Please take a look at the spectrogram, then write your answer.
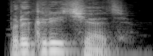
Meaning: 1. to shout, to cry out, to yell 2. to shout (for a certain time), to scream 3. to trumpet, to tout
- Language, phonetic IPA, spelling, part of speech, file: Russian, [prəkrʲɪˈt͡ɕætʲ], прокричать, verb, Ru-прокричать.ogg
